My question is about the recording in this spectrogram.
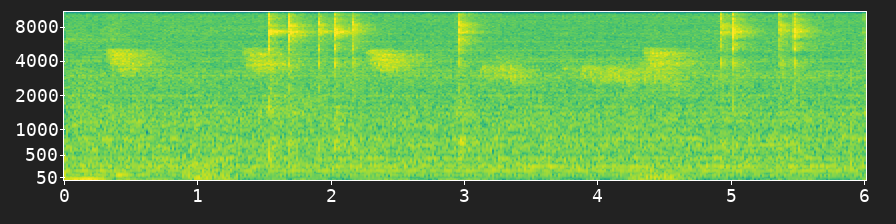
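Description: Faint, scattered clicks from a computer keyboard and mouse over a low, steady hum.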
